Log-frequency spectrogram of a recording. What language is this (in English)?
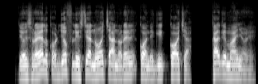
Luo (Kenya and Tanzania)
